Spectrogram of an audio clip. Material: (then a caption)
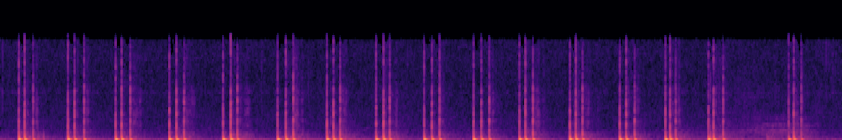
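Paper. Fingertips and nails tap along the top edge and pages of a small red notebook with paper pages, held close to the mic. Sixteen short, dull, low thumps arrive in a slow, fairly steady rhythm. Each one dies away almost instantly, with a brief brighter click on top.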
